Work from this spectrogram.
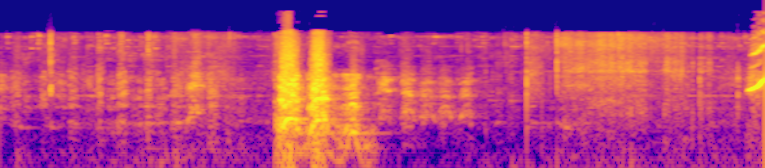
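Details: Domestic dog letting out two quick, loud barks in the middle of a low, murmuring background of softer sounds.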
